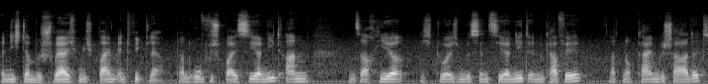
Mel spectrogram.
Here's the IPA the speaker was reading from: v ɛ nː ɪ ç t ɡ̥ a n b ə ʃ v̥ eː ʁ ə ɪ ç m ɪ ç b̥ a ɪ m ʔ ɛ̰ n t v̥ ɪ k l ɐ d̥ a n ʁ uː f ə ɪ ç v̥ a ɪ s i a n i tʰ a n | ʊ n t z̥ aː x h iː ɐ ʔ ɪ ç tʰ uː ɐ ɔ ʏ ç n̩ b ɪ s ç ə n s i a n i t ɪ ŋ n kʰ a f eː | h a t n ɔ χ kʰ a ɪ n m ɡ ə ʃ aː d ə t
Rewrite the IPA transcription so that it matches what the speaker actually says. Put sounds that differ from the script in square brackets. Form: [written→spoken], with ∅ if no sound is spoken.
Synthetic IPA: v ɛ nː ɪ ç t [ɡ̥→d̥] a n b ə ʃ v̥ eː ʁ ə ɪ ç m ɪ ç b̥ a ɪ m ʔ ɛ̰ n t v̥ ɪ k l ɐ d̥ a n ʁ uː f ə ɪ ç [v̥→b̥] a ɪ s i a n i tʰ a n | ʊ n t z̥ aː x h iː ɐ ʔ ɪ ç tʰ uː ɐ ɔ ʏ ç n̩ b ɪ s ç ə n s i a n i t ɪ [ŋ→n] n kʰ a f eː | h a t n ɔ χ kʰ a ɪ n m ɡ ə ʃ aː d ə t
